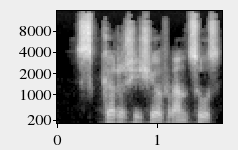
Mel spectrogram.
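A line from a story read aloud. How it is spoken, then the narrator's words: Grumble. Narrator (Russian): буркнул Тхар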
